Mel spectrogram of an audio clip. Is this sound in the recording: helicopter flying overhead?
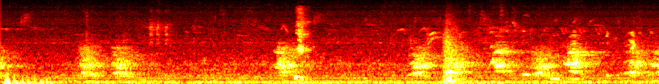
no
